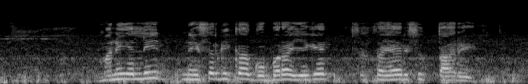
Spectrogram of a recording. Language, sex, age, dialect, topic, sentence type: Kannada, male, 18-24, Coastal/Dakshin, agriculture, question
